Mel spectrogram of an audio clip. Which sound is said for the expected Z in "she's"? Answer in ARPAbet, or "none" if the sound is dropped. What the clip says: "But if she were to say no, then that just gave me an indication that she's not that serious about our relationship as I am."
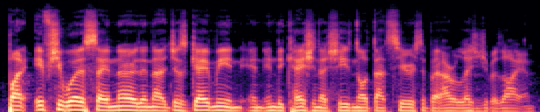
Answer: Z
